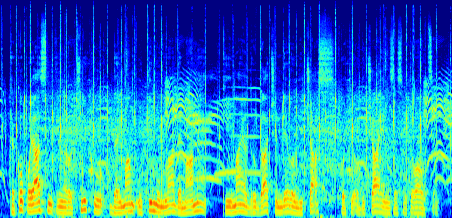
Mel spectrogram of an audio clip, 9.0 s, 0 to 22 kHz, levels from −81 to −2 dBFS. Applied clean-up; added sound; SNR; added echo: none; Cheering / Clapping; 7 dB; none.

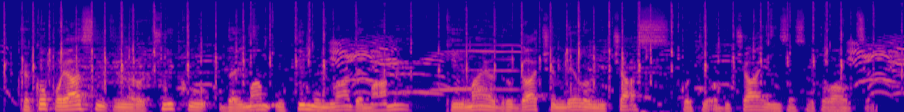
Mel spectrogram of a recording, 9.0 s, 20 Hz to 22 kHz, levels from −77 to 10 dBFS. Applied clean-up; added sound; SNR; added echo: classical method spectral subtraction.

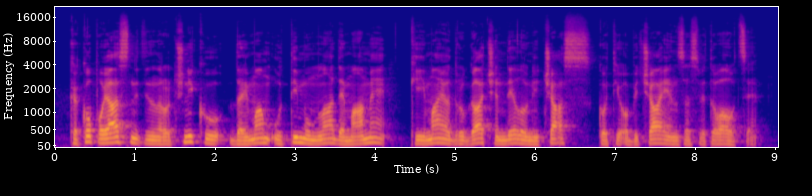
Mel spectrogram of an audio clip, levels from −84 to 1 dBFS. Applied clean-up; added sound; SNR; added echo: none; none; none; none.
